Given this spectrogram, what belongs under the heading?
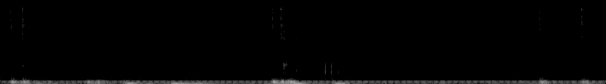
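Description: A computer mouse clicks sharply a handful of times, singly and in quick pairs, close and crisp over a steady low electrical hum.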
